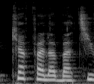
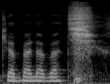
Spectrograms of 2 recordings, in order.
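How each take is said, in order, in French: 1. Le mot commence par les syllabes ka-pa. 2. Le mot commence par les syllabes ka-ba. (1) "Donc c'est Kapalabhati" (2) "ou Kabalabhati"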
